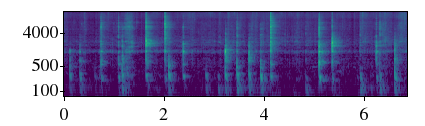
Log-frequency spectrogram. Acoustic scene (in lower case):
kitchen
